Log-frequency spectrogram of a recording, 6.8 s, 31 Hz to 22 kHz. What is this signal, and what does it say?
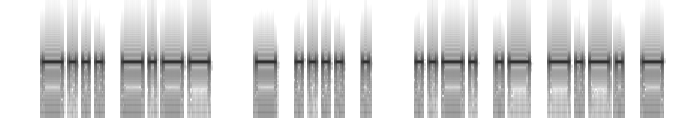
Morse code, heard as a keyed tone, about 18 wpm, 700 Hz. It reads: BY THE FACT
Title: Speed-Racing - Sets of 4 Words 15wpm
